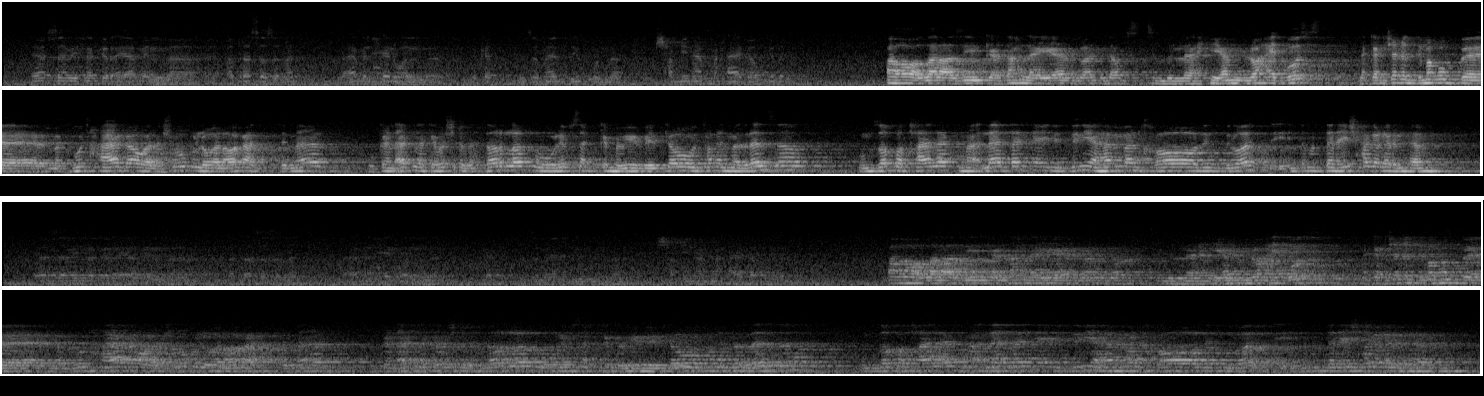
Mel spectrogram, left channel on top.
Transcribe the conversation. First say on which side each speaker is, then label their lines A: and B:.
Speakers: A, on the left; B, on the left.
A: يا سامي فاكر أيام ال- المدرسة زمان الأيام الحلوة ال- اللي كانت زمان دي وكنا مش عاملين هم حاجة وكده
B: اه والله العظيم كانت احلى ايام الوقت ده اقسم بالله <laughs> ايام الواحد بص لا كان شاغل دماغه بمجهود حاجه ولا شغل ولا وجع دماغ وكان اكلك يا باشا بيحضر لك ولبسك كان بي- بيتكون تروح المدرسه ومظبط حالك مقلقه تانية للدنيا هما خالص دلوقتي انت ما بتنعيش حاجه غير الهم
